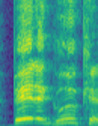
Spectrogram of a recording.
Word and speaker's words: beta-glucan: It occurred to me that in my video, I called out Ken Berry for pronouncing the word wrong. Yeah, beta-glycans? No, it's glucan. Beta-glucan, not glycan.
